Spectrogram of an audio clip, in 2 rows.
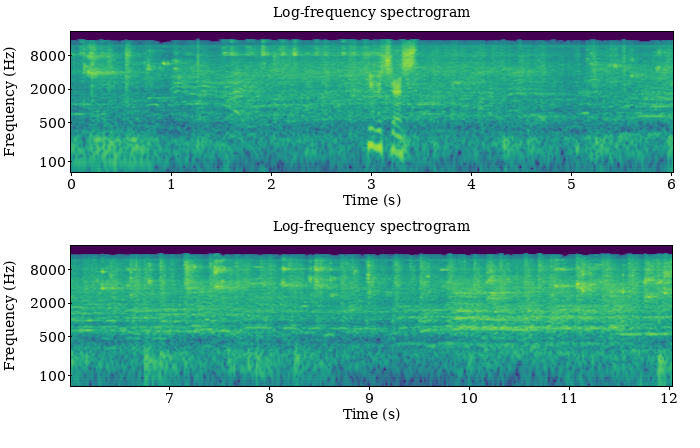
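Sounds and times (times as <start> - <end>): crowd murmur in large hall: 0.0 - 12.0.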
